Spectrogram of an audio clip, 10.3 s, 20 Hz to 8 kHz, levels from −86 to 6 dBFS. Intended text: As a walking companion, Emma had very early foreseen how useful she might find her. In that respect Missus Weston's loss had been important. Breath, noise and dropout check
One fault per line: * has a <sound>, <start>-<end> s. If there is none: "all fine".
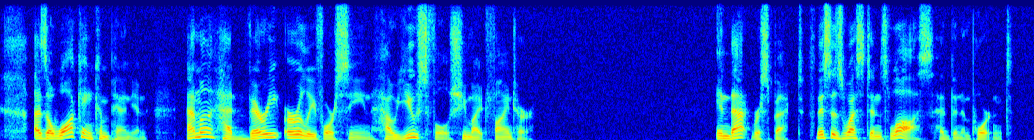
all fine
